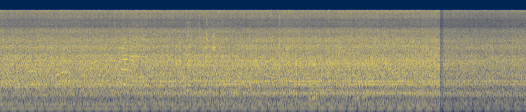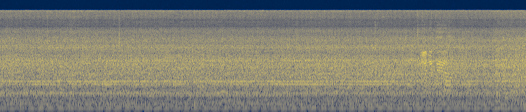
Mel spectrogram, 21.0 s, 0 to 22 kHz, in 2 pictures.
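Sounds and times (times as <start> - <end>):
boat engine humming: 0.0 - 21.0.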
